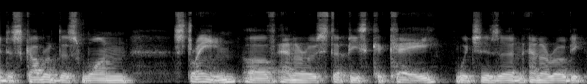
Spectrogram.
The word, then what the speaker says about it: Anaerostipes: So, the the one that we already have out out is called Anaerostipes. So, it's spelled like Anaerobe, a n a e r o s t i p e s, Anaerostipes.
